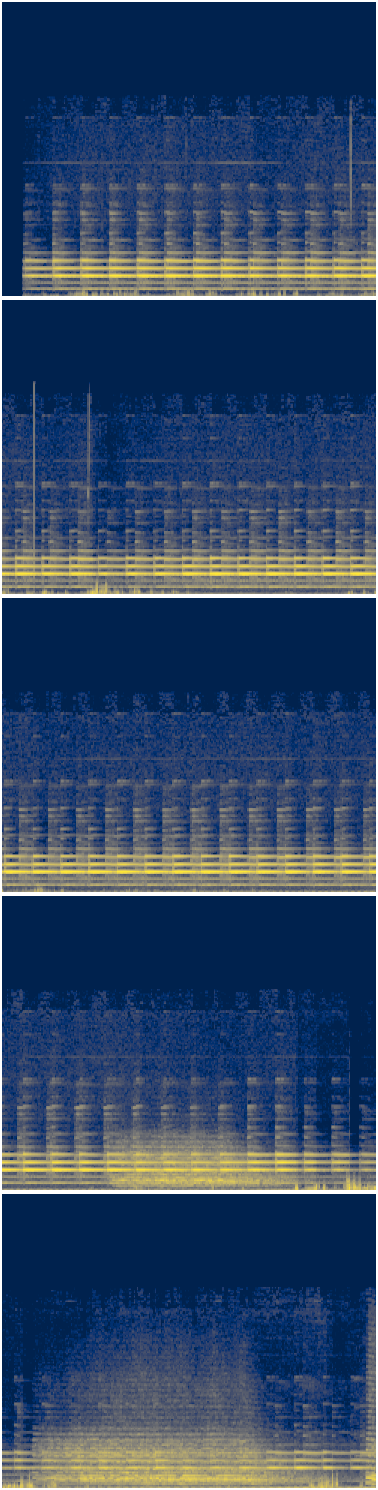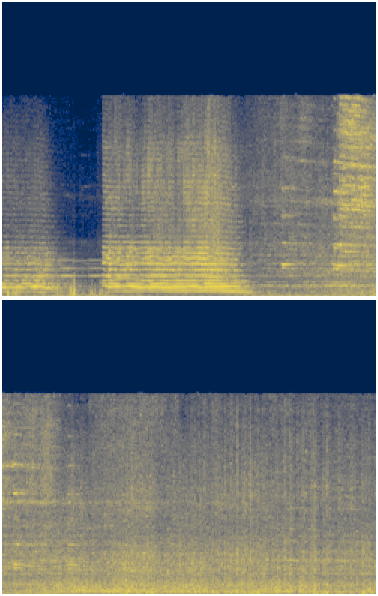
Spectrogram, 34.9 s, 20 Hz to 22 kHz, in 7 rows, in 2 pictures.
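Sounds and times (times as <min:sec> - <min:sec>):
low rumble of train: 0:00.3 - 0:34.9
railroad crossing bell ringing: 0:00.3 - 0:34.9
locomotive horn blasts: 0:16.4 - 0:18.7, 0:20.3 - 0:23.9, 0:24.7 - 0:28.6.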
